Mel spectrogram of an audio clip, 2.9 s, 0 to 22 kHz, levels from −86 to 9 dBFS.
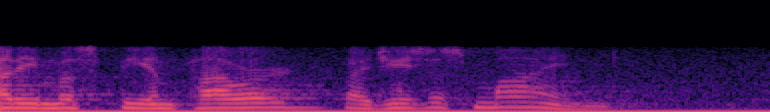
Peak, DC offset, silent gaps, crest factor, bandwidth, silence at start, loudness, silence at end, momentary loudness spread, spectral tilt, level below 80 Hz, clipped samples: -16 dBFS; 4%; none; 16 dB; 4.2 kHz; 0 s; -31 LUFS; 0 s; 16 LU; -7 dB/octave; -50 dBFS; under 0.1%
